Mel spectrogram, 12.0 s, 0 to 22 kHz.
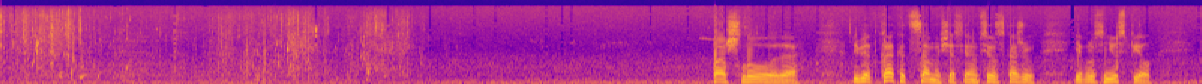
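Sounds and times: water sloshing: 0.0s - 4.6s.

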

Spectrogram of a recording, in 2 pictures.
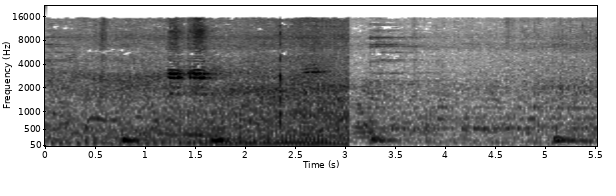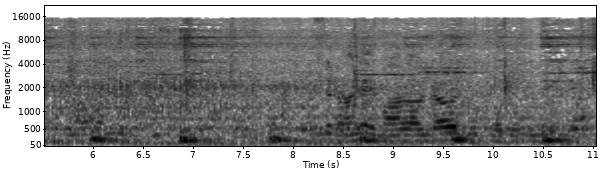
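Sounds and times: people's voices: 0.0s - 11.0s
low repeating beat: 3.2s - 11.0s.

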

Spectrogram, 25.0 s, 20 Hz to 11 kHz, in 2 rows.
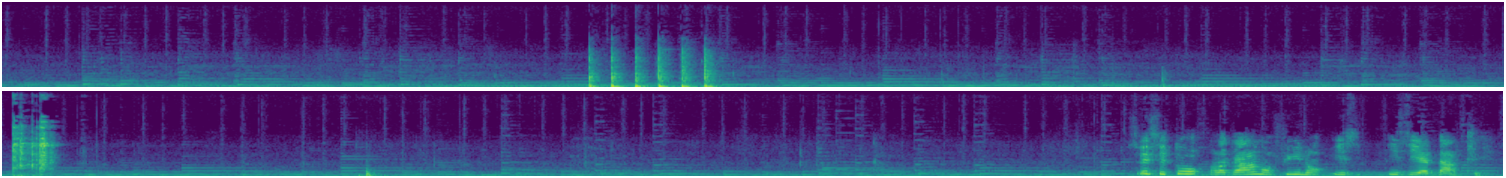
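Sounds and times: background music: 0.0s - 25.0s
spoon knocking glass bowl: 12.6s - 13.0s.

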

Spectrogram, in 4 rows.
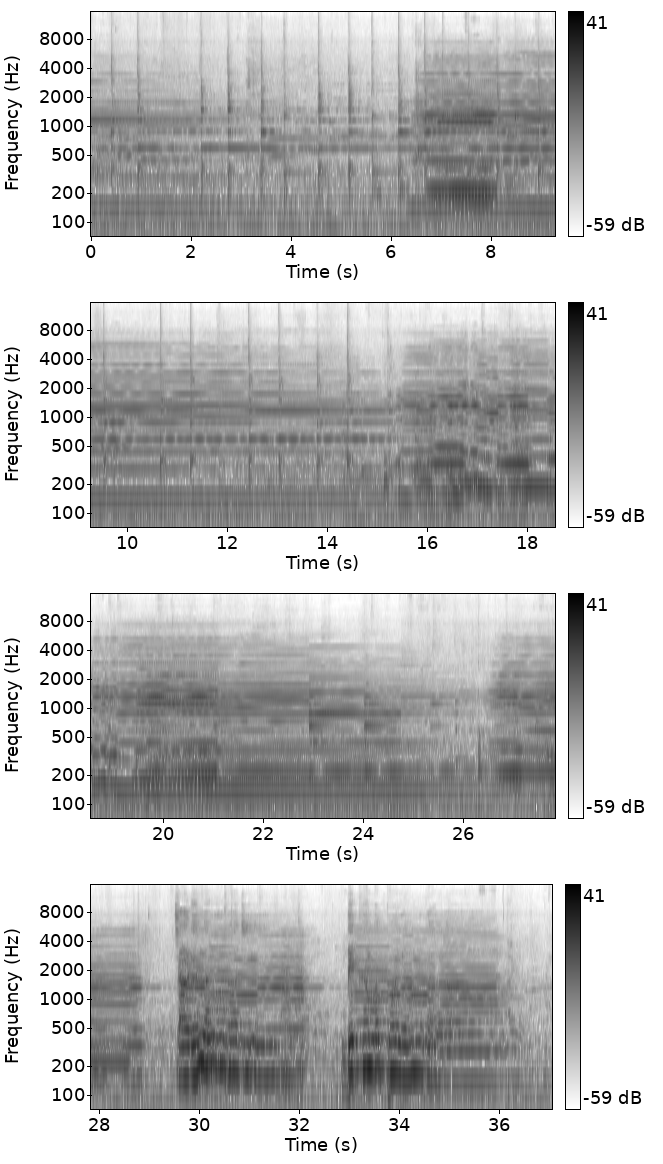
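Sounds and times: tabla rhythm: 0.0s - 36.2s
harmonium drone and melody: 0.0s - 37.0s
plucked lute: 0.0s - 37.0s.

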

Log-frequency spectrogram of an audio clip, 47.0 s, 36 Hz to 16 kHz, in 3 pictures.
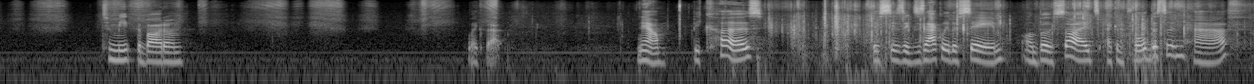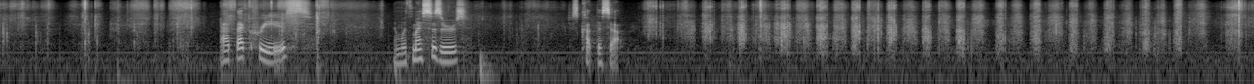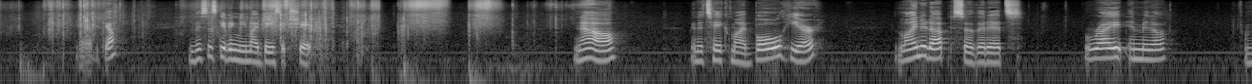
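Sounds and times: stiff paper rustling: 9.6s - 20.0s, 33.9s - 37.6s.

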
